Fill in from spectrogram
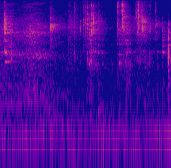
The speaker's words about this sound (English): Um, sorry guys, gotta make a drink real quick, real, real, real quick.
